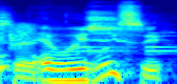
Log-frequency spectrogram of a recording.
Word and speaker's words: Owusu: Owusu.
